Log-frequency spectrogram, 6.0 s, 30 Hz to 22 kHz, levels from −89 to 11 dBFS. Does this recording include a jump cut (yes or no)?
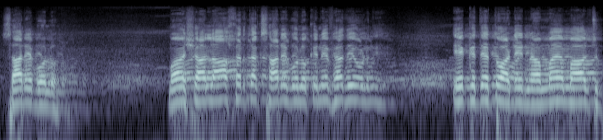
no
